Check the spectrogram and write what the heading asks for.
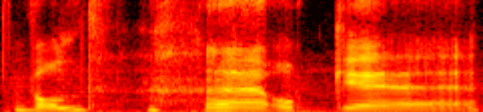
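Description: A woman's voice: on the low side, fairly even intonation, gravelly, soft background music. A woman taking part in a role-playing game, talking hesitantly with many filler sounds. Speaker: player. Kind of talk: casual role-play talk.

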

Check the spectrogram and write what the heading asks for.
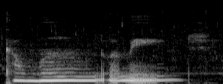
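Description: Woman doing a bedtime meditation, super slow and hushed like quiet at night, soft breathy voice, barely changes pitch. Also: narrow, tinny audio. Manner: hushed, calming night-time delivery, partly whispered. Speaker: meditation guide. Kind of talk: guided sleep meditation.

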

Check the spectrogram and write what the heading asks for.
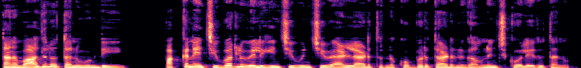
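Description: A woman reading a serialized audio novel in a steady, subdued, measured way. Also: medium pitch. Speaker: audiobook narrator.

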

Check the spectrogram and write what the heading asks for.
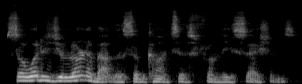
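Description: A man's voice: mid-range voice, lively intonation, fairly quick, gravelly, dark tone, slightly rough. A man co-hosting a podcast, asking questions in a conversational interview style.

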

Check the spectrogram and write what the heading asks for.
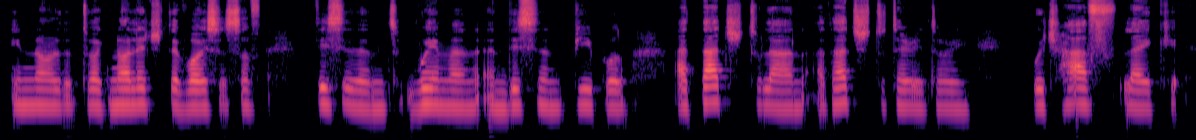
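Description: Woman, dance-maker in interview; low-ish, gravelly, thoughtful. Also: darkish tone. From Chile. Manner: thoughtful, searching for words. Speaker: dance artist. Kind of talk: reflective interview monologue.

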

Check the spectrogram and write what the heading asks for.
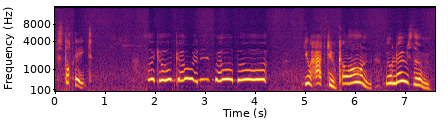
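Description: A man putting on a very high voice for an exhausted, exasperated male leader who keeps begging for rest. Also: big pitch swings, slow pace, lo-fi sound, heavily acted. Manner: breathless, pleading and exasperated. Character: exhausted male group leader, frantic and complaining. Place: outdoors.

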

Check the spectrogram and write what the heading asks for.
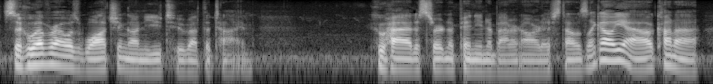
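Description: A young man in his twenties talking casually to the camera, loose and halting, with many restarts and fillers. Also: on the low side. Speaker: solo vlogger. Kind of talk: casual rambling monologue.

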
